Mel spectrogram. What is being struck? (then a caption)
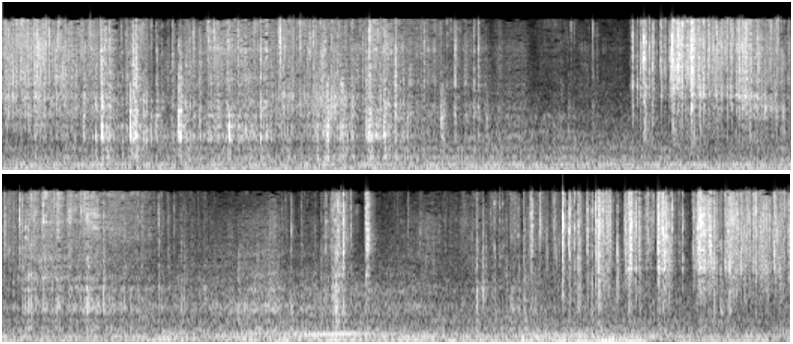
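Rolled soap ribbons. Dry blue soap roses made of rolled soap ribbons are crushed in the hand and pressed with the fingertips into brittle flakes. The result is a dense, bright, crackling crunch in irregular bursts, with quieter stretches between them.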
